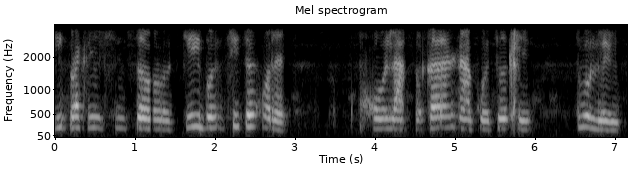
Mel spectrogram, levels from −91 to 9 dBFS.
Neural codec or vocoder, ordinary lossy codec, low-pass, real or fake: codec, 24 kHz, 3 kbps, HILCodec; none; 3.6 kHz; fake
